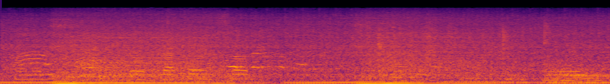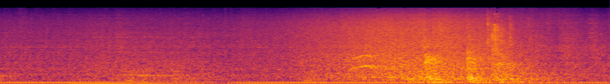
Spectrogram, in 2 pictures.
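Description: Men talk loudly outdoors.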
